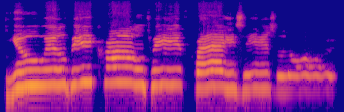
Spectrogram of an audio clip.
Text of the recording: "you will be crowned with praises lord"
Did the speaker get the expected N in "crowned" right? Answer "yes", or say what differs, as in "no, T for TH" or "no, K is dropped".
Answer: no, L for N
